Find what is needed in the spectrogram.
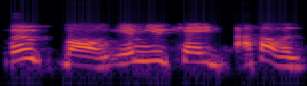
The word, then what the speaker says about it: mukbang: Is that B-A-N-G? Like a designer dog? – It's like a. we are so off the rails. It's M-U-K-B-A-N-G, pronounced mukbang.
